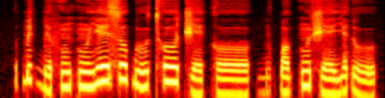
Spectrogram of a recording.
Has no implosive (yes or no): no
